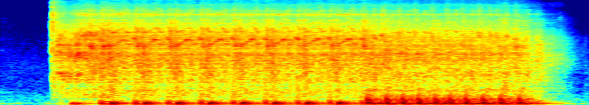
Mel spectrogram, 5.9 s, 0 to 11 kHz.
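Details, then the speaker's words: 2013 KTM SX-F 450 first start after hookup: engine catches and thumps unevenly for about five seconds, then cuts out; it repeatedly started then died because the tip-over sensor was mounted upside down, killing ignition. "so it would start and then just die out of nowhere for no reason"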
